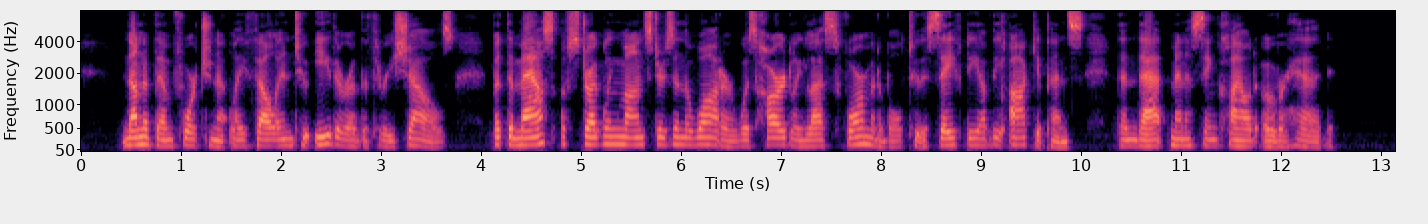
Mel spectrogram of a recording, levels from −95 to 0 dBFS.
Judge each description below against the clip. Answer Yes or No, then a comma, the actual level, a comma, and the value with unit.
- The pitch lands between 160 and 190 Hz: No, low, 135 Hz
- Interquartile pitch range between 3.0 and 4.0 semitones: Yes, average, 3.5 semitones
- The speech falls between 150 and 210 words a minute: Yes, average, 160 wpm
